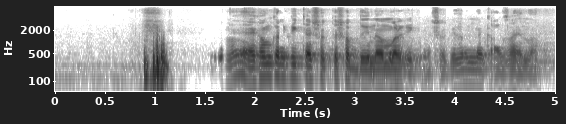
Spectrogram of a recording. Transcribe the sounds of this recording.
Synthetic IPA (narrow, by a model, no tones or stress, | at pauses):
ɦɛɛkʰonkɔɾekɾikːaʃɔk̚t̪eʃɔb̚d̪ujnambaɾkikːaʃoked͡ʒʱonneka̰d͡ʑɦɔena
